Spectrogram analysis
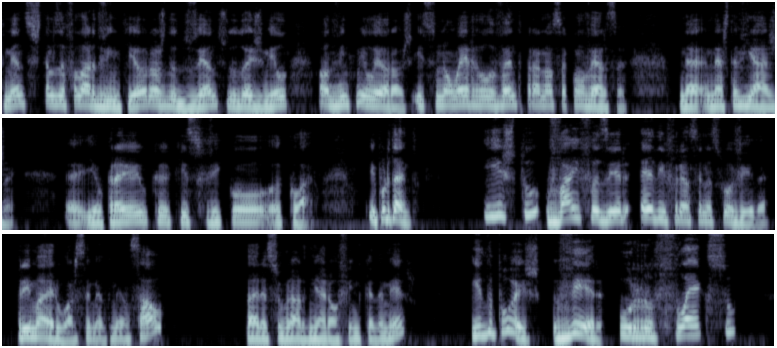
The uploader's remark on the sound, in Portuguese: Não ligue aos barulhos da viagem.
